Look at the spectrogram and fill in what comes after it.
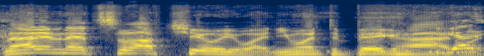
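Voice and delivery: put-on affected Boston accent. Recommending hard candy as a joke: boston accent. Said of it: "suddenly went to Boston".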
